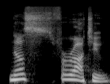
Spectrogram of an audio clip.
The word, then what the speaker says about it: Nosferatu: Nosferatu.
